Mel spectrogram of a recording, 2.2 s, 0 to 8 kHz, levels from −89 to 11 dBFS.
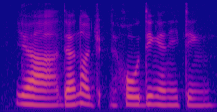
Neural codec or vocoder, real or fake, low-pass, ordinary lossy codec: none; real; 7.2 kHz; none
